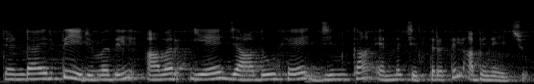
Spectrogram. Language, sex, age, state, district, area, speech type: Malayalam, female, 30-45, Kerala, Kottayam, rural, read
